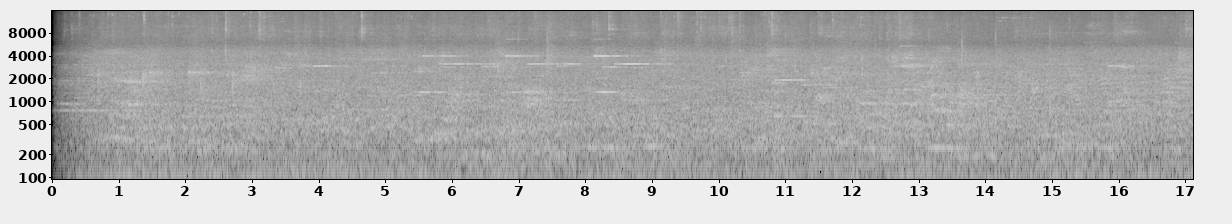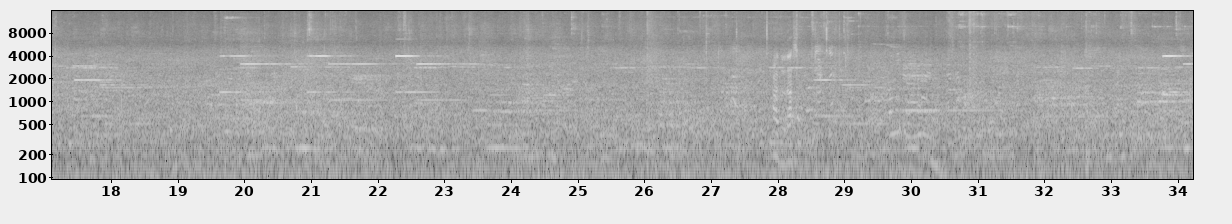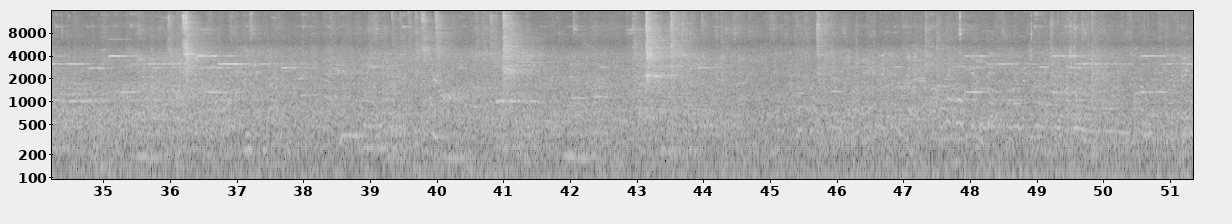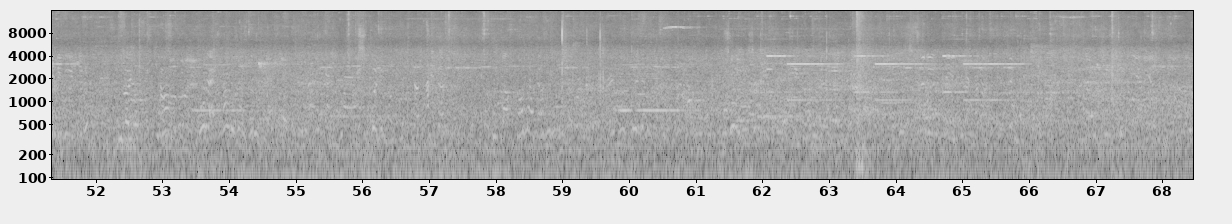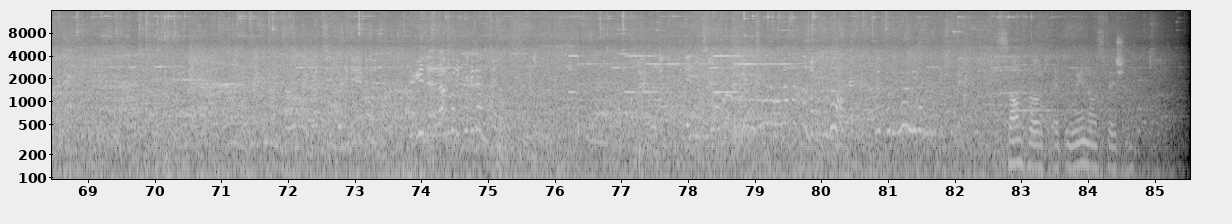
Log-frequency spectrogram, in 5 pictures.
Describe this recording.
inside the station hall at the ticket machines, international city scapes - social ambiences and topographic field recordings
